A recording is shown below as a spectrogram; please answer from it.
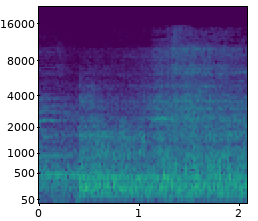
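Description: Cartoon soundtrack played back: a steady crash-and-fire noise of a vehicle crashing and exploding begins about half a second in, with background music under it.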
